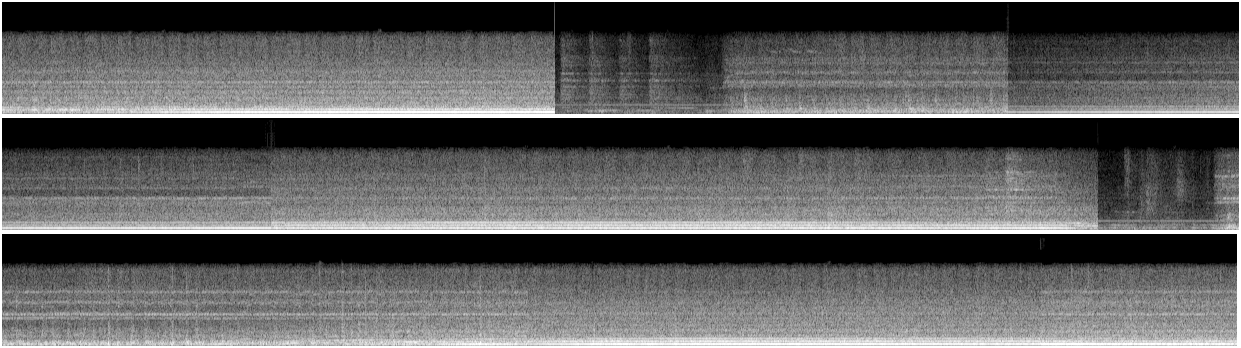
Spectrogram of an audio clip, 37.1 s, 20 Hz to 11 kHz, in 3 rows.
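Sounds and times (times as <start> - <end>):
printer motor hum: 9.1 - 23.4, 24.4 - 37.0.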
